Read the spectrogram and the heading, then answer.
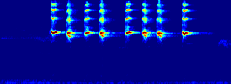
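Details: Orange-headed thrush, recorded as master song for training fighter birds, repeating a clear whistled note about eight times at a quick, fairly even pace, then a softer lower note at the end.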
